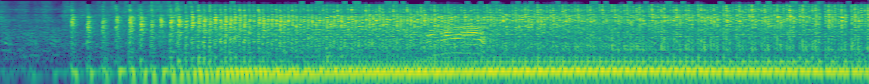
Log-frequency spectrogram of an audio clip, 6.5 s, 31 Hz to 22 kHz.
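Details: VW Bus neglected about 30 years, first start after cleaning out mouse nests, exhaust removed: cranks, catches, blows debris out and settles into a loud, raw, rapid popping roar with no muffling. Engine running without exhaust.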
